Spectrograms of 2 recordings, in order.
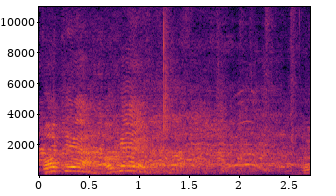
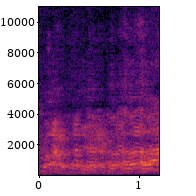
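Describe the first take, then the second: First: A big rally cry of fuck yeah; loud shout. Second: Said in the usual way. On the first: Acted. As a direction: bellow it back to the crowd, louder and higher. Shouting it back to crowd.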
